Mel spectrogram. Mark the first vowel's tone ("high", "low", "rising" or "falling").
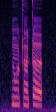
low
